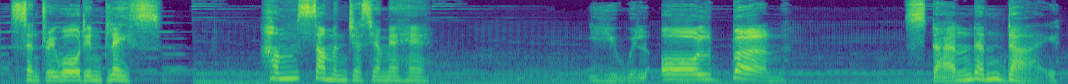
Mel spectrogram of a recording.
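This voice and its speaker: Imperious dragon sorceress, Indian accent, game character, lowish voice, unhurried, commanding. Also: female voice. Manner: commanding, formal, measured. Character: imperious dragon sorceress summoning wards and fire.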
